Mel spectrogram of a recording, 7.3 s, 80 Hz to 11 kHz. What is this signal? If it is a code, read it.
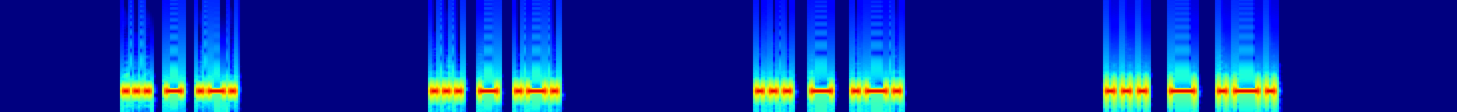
Morse code, heard as a keyed tone, about 38 wpm, 700 Hz. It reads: STR STR STR STR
